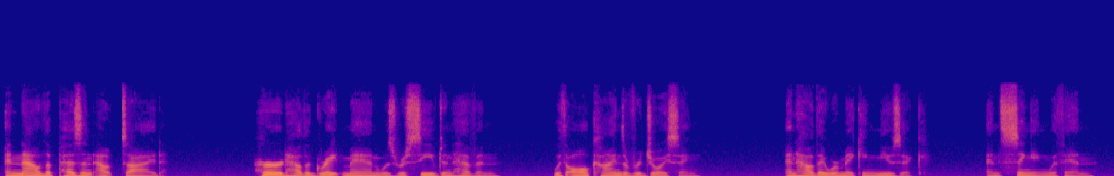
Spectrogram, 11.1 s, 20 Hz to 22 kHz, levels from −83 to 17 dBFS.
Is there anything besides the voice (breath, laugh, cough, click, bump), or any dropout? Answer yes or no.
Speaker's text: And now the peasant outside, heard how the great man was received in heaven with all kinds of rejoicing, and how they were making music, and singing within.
yes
